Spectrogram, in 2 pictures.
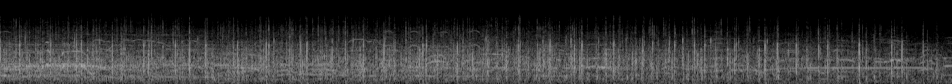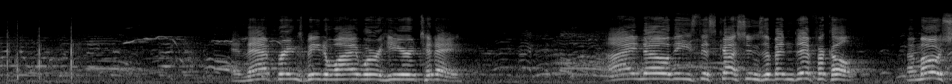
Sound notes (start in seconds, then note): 0.0 applause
